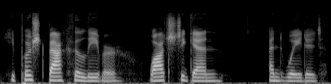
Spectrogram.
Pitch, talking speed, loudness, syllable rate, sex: 170 Hz, 165 wpm, -22 LUFS, 4.9 syllables/s, female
